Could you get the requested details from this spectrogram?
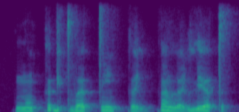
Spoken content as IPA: n̪ õ˨˥ kː ə˥˧ ɡ e˨˥ t v əː˥˩ tː ĩː˥˧ kː əː˨˥ ʎ kː ɐ̃˥˧ lː œ˨˥ ʎ lʲ əː˥˧ t

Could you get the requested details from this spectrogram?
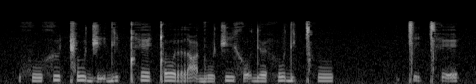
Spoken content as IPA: x u˩˧ x ɯ˥˩ ǁ u˥˩ d͡ʒ ḭ˧˩˧ d i˥˩ ǃʰ e˥˩ ǃ o˥˩ r ɑ̰˥˩ ɡ u˧˩˧ t͡ʃ i˥˧ x o̰˥˧ d ø˧˩˧ h u˥˧ d i˥˩ ǀʰ u˧ | ǀ ḭ˥˩ ǀʰ ḛ˧

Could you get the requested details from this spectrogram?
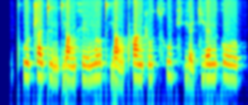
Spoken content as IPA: pʰ u˨˦ ʈ͡ʂ a˧ ɪ̯ t̪ y̰˨˩ n t̪ j ɑ˨˦ ŋ x e˨˦ ɪ̯ n̪ ɤ˥˨ t̪ʰ j ɑ̰˨˩ ŋ pʰ ɑ˥˨ ŋ ʂ u˦ t͡sʰ u˥˨ t͡ɕʰ j ɛ̰˨˩ t͡ɕ j ɛ˦ n k o˥˨ ʊ̯

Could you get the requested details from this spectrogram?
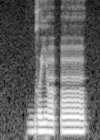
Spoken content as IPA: ɡ u j õ ʔ õ

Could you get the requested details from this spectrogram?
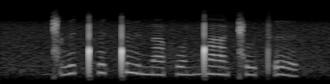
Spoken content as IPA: ɡ͡ǁ ɘ ǃʰ ɘ ǃ ɨ n ã f o ŋ͡ǃ ã ǁ u tʼ ɘ

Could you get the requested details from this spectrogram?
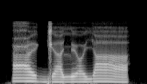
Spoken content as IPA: ʕ ɪ ɡʲ a lʲ ɔ j a

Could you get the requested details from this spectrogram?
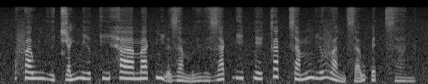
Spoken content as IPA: f a˧ w ŋ i̤˨˩ ə̯ t͡ɕ a˨˦ j n i˨˦ ə̯ k i˨˦ h aː˧ m a˦˥ k̚ ɲ ḭ˧˨ ə̯ z a˧˩ m l ɨ̤˨˩ ə̯ z a˦˥ k̚ ɣ i˦˥ t̚ l e˨˦ k a˦˥ k̚ s a˨˦ m ŋ i˨˦ ə̯ v a˧˩ n s a̰˧˥ w ʔ ɛ˨˩ t̚ s a̤˨˩ ŋ

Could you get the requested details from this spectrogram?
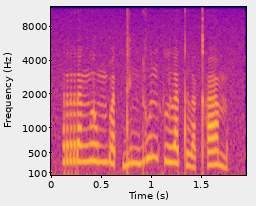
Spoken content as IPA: r a˦˥ ŋ l o˦˥ m b a˨˩ t̚ d i˧ n d uː˥˩ n k l ɯ˧ a̯ t ɯ˩˦ a̯ kʰ a˥˩ m

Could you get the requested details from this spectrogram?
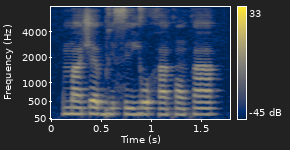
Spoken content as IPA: m ã˧ ʃ ɛ˧ b i˨ s i˨ j o˨ h ã˨ k ɔ̃˨ k ã˧

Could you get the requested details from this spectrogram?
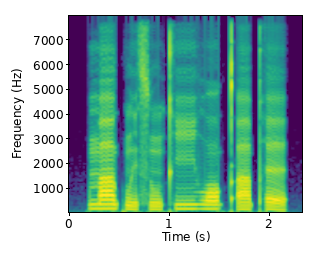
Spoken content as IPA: m a˦ kʷ ĩ˨ s ũ˨ kʰ iː˦ β ɔ˦ kʼ a˦ pʰ ɛ˦˨

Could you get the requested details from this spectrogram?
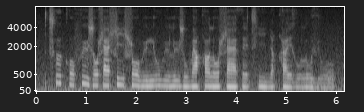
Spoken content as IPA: t͡sʰ ɯ kʰ o f y z o ɬ æ ɬ i ɬ o β y mʲ u β y l y z u β æ qʰ o l o ɬ æ θ e t͡sʰ i β i qʰ e ɣ u l u vʲ u

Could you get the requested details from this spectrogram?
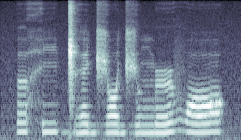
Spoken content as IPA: ə h i ɡ͡ǁ ɛ d͡ʒ ɔ d͡ʒ ʊ ŋ ə˞ v ɔ

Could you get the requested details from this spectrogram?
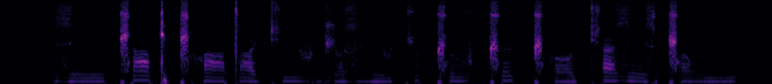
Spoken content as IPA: z eː ǁ eː tˤ ǁʰ ɔ tˤ eː cʰ i v d͡ʒ ɔ z ɦ e v c u ǁ u v ǁ ø ǁʰ ɔ cʰ a z e z ǁ ɔ v y

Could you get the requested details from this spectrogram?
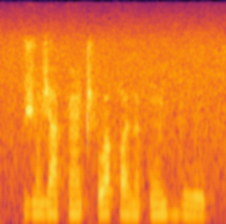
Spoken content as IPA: ʒ õ ʒ a k æ̃ t͡ʃʼ o qʷ e ð ə̃ ʔ ũ j b u

